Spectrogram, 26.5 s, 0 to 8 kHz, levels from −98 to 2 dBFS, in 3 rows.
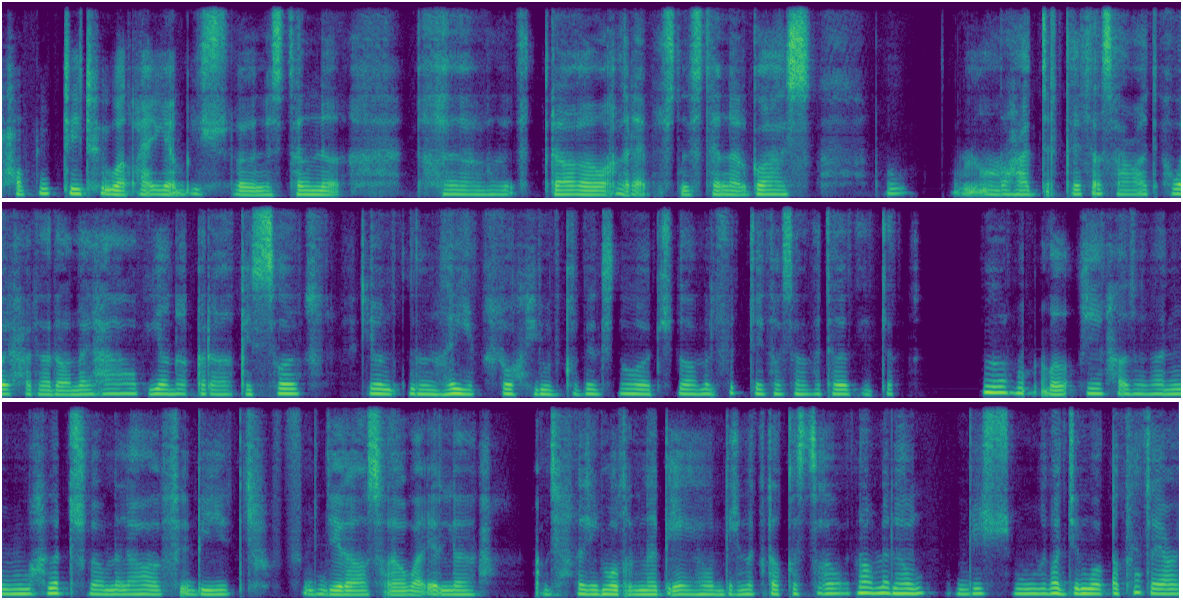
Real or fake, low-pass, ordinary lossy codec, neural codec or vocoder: fake; none; none; codec, 16 kHz, 1 kbps, FunCodec, trained on Chinese and English, 50 frames a second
